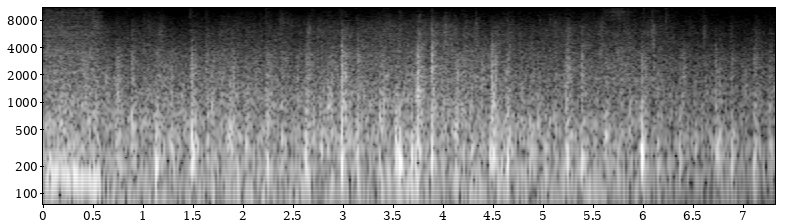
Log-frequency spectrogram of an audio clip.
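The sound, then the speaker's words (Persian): A train rolls steadily along the rails, its wheels clacking in an even, repeating rhythm over a continuous rumbling roar, moderately loud with no voices. “هر جا که قطار منو ببره.”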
